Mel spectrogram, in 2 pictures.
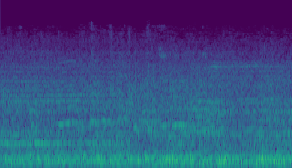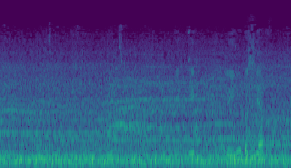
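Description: A crowd murmurs and cheers steadily in a large echoing hall.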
